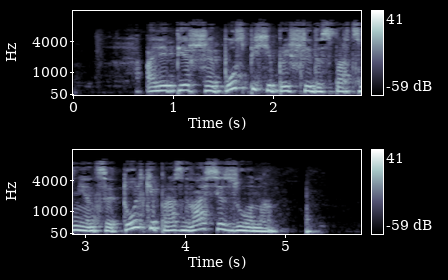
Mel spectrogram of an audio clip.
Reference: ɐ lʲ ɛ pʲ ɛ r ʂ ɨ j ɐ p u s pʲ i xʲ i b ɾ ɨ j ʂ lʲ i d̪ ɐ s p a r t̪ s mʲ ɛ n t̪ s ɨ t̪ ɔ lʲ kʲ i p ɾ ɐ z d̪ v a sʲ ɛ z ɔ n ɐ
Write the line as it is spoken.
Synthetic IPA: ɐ lʲ ɛ pʲ ɛ r ʂ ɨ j ɐ p ɔ s pʲ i xʲ i p ɾ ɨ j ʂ lʲ i d̪ ɐ s p a r t̪ s mʲ ɛ n t̪ s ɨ t̪ ɔ lʲ kʲ i p ɾ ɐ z d̪ v a sʲ ɛ z ɔ n ɐ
